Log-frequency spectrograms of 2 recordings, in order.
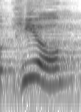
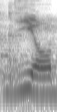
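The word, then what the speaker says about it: Geel: So Heal, we would pronounce it Giel, but it's actually pronounced like healing. Like that's how we say it.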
